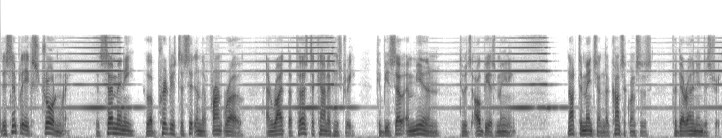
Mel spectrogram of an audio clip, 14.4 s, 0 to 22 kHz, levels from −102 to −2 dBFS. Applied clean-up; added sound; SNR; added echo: none; Bowed string instrument; 5 dB; none.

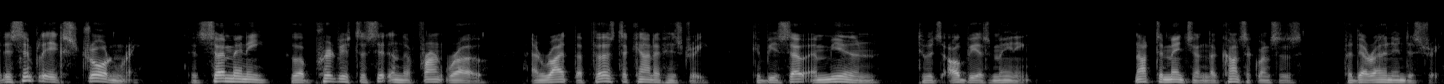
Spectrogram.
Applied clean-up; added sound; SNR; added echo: none; none; none; none.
